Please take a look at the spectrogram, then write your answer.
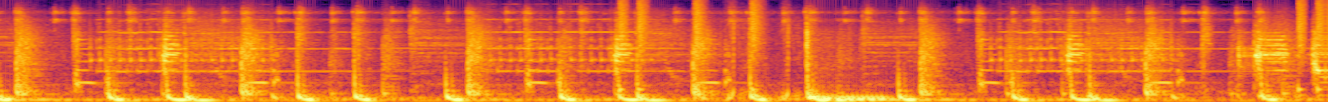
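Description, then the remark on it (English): A car phone rings in repeated bursts over a steady, thumping rhythmic backing, fairly loud, with no one speaking. “But then I got it, call the car phone.”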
